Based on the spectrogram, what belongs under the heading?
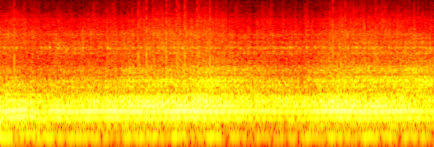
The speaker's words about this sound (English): And there it goes. Speeding down the runway, the silver plane glides into the air. With keen-eyed Doc Ader, crack pilot of American Airlines, at the controls, starting the flight to New York.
